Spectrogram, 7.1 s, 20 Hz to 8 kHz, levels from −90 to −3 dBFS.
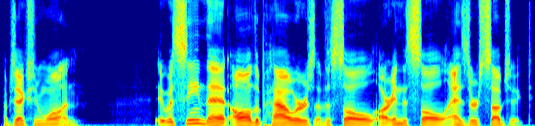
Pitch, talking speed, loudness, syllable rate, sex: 120 Hz, 160 wpm, -20 LUFS, 4.1 syllables/s, male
